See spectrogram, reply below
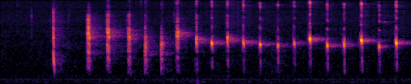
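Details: A one-eyed male pet cockatiel that talks and whistles gives a quick run of bright, chirpy whistled notes, several a second, very loud and close to its owner's ear.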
